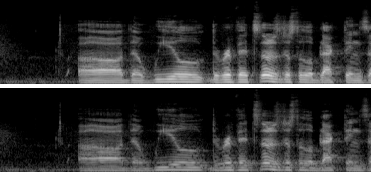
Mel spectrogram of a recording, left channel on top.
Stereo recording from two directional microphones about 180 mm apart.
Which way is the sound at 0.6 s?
45° left (ahead or behind).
